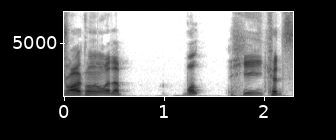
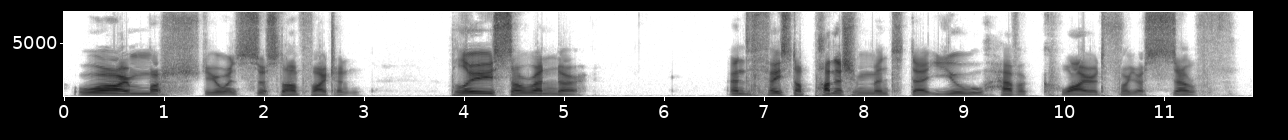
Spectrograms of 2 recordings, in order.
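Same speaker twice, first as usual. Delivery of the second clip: dignified, noble, growly voice; 4 dB quieter than usual. Reading a comic aloud, voicing one character's lines: noble growly voice. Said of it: "I'll give him a more noble growly voice".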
